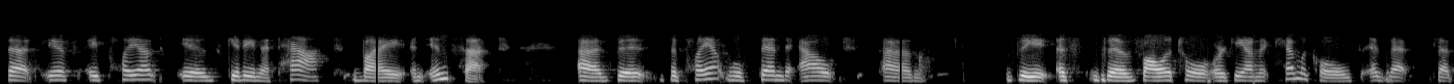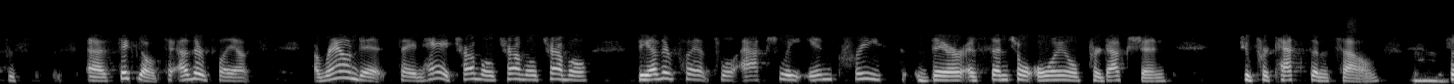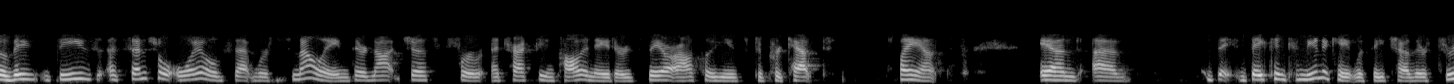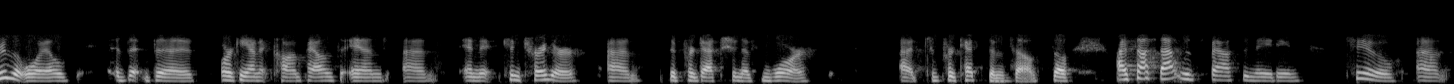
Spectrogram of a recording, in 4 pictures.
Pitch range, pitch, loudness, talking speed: 175-220 Hz, 190 Hz, -23 LUFS, 115 wpm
